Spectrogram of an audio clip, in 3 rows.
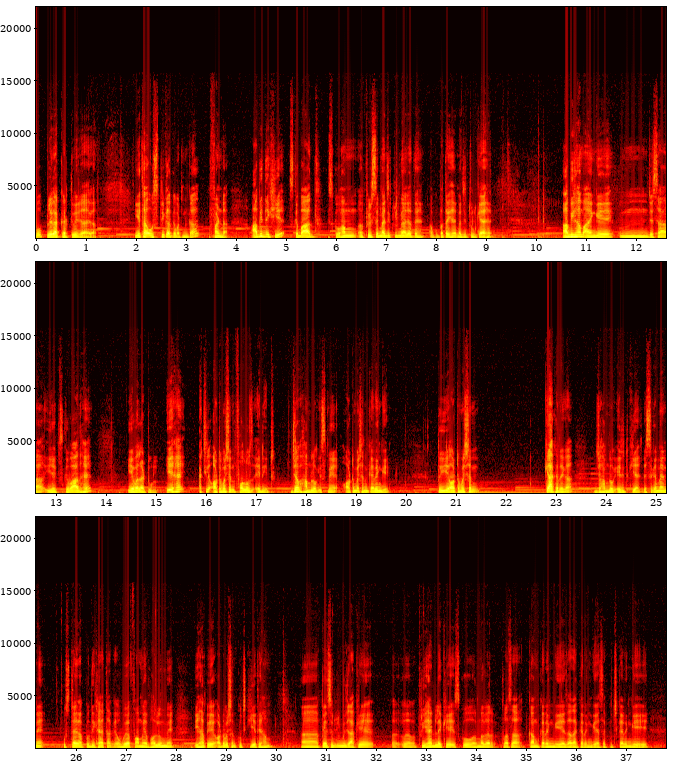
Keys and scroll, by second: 7.2 F7.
